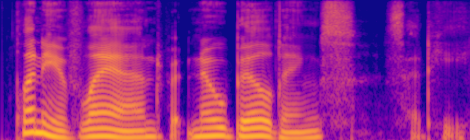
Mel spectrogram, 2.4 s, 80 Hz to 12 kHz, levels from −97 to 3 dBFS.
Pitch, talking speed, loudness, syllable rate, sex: 175 Hz, 205 wpm, -18 LUFS, 4.9 syllables/s, female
